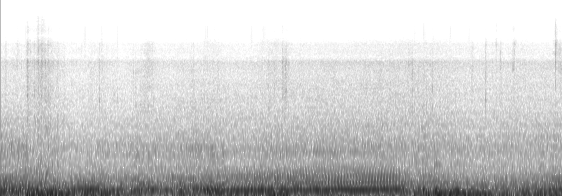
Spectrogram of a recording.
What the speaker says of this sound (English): You can hear it popping and banging, especially during the upshifts.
